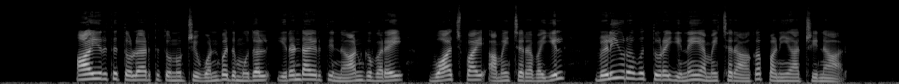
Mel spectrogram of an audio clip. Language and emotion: Tamil, neutral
